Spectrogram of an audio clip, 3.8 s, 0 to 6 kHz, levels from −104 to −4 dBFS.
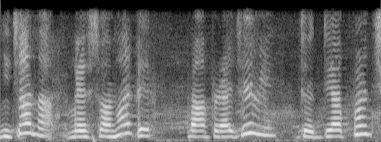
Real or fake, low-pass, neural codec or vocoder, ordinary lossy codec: fake; 5.4 kHz; codec, 16 kHz in and 24 kHz out, 0.6 kbps, FireRedTTS-2 codec; none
